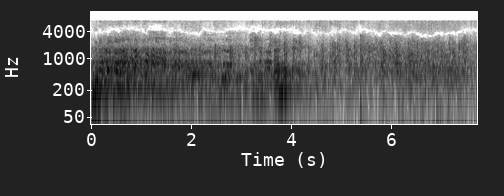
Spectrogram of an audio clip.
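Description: An audience applauds steadily throughout, a dense wash of clapping mixed with crowd murmur and chatter, holding at an even, moderate level before easing slightly toward the end.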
